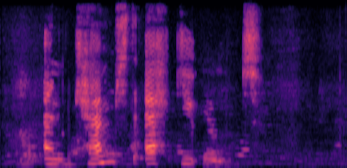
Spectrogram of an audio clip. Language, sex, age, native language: Icelandic, female, 10, Icelandic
